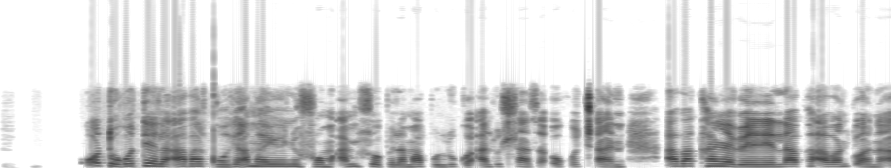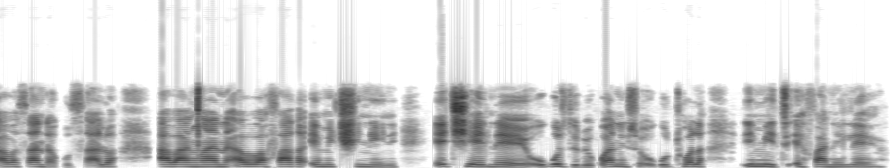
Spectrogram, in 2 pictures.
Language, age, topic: North Ndebele, 36-49, health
